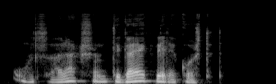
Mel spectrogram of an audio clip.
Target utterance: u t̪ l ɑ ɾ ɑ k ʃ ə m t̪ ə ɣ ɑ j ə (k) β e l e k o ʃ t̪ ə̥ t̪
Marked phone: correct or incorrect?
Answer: correct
